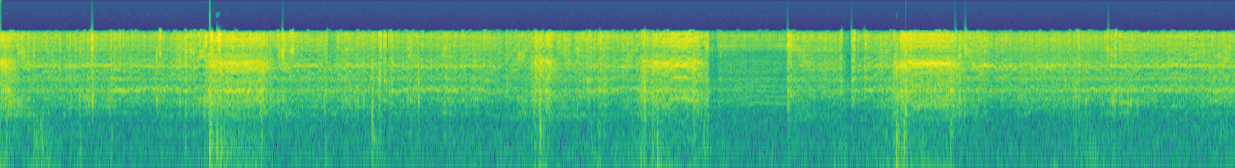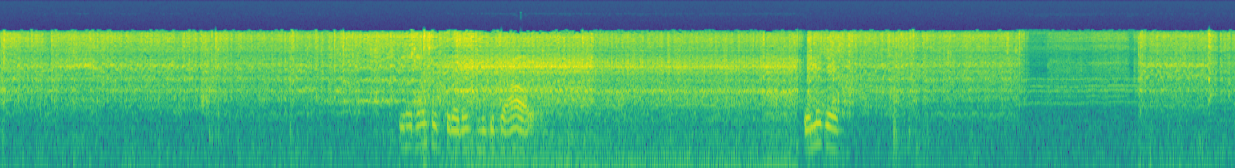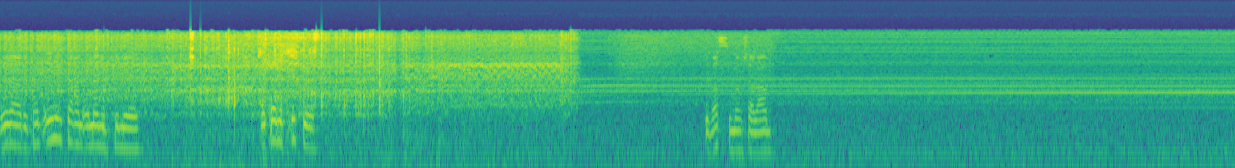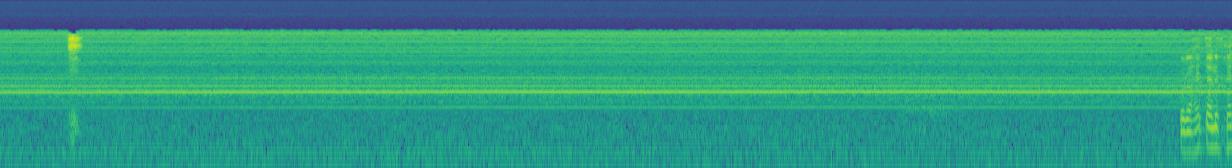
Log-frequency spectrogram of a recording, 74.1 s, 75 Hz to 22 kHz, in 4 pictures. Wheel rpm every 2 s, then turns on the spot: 170, 170, 170, 180, 160, 70, 150, 170, 180, 170, 170, 170, 160, 160, 160, 170, 120, 70, 160, 160, 180, 170, 100, 0, 0, 0, 0, 0, 0, 0, 0, 0, 0, 0, 0, 0, 0.
none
